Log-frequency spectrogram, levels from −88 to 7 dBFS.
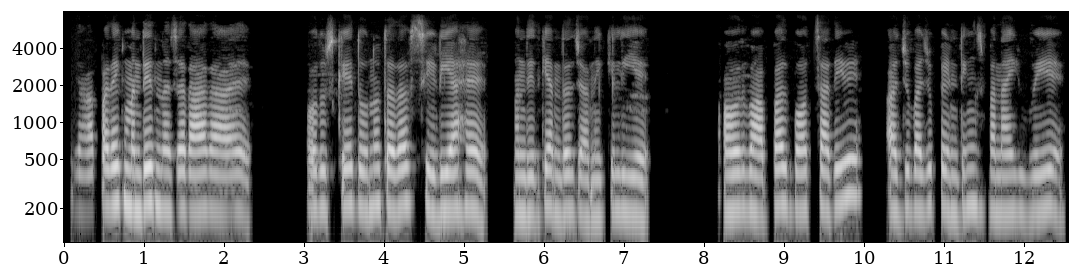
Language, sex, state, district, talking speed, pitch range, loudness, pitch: Hindi, female, Maharashtra, Aurangabad, 150 wpm, 190-205 Hz, -17 LUFS, 195 Hz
